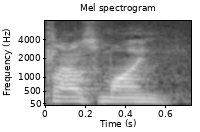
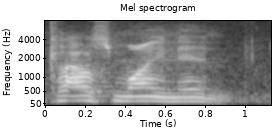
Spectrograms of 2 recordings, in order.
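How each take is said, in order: First: The surname sounds like the single word mine. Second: The surname sounds like mine with an added syllable. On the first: The speaker calls it wrong. "I used to say Klaus Meine" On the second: The speaker calls it right. "it's actually mine in"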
